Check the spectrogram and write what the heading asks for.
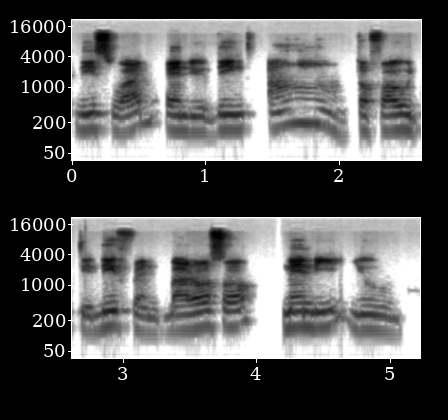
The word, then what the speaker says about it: tofauti: So you can say tofuti, say tofuti, everybody, tofuti. Tofuti. Tofuti and tofauti. Tofauti. Tofauti. Yes. Yes, there's an extra syllable in between there.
